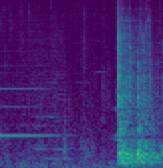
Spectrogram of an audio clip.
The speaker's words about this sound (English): Using a handle, cunningly constructed so the surface of the plate remained smooth and flush with the surrounding floor, he lifted the trap door.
